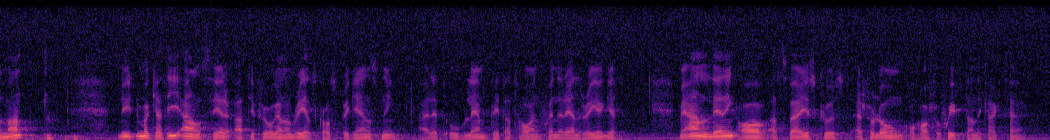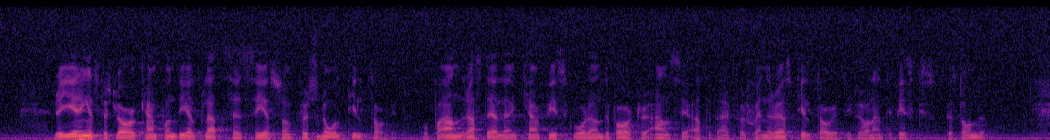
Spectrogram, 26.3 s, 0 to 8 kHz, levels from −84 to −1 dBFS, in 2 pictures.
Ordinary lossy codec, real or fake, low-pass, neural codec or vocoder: none; real; none; none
